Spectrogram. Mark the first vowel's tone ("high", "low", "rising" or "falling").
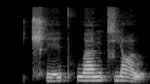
rising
